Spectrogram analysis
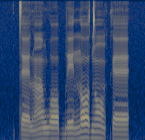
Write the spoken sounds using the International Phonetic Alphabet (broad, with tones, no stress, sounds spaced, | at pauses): t ɛ˨ l ã˨˦ w ɔ˧ b e˧ n ɔ˦ d ɔ̃˦˨ k ɛ˧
